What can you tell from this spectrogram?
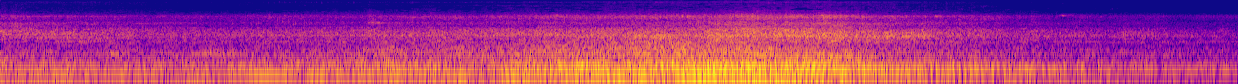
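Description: A passing motor vehicle: a steady engine and road noise that swells to its loudest about three and a half seconds in, then fades away.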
